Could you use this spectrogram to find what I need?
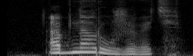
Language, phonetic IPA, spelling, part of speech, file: Russian, [ɐbnɐˈruʐɨvətʲ], обнаруживать, verb, Ru-обнаруживать.ogg
- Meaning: 1. to disclose, to show, to reveal, to display 2. to discover, to find out, to detect, to reveal, to spot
